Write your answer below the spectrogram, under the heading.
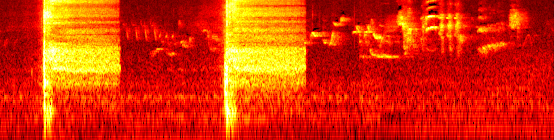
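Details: A great tit aggressively defending its nest at a house terrace in May gives two harsh, hissing bursts about two seconds apart, each lasting roughly a second, followed by faint high chirps and twitters.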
